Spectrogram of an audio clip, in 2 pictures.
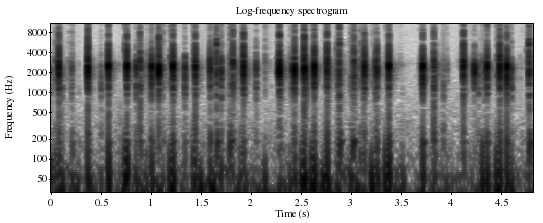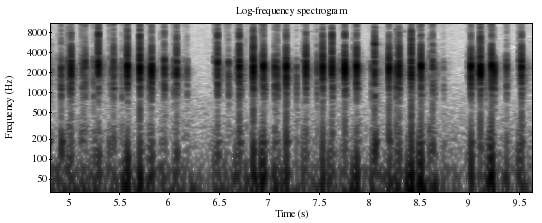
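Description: A compact 65% mechanical keyboard with beige and grey plastic keycaps is typed on continuously by fingertips. Rapid, sharp clicky keystrokes come in dense bursts with brief pauses, with a bright, crisp tone centered around 2.3 kHz and very short decay on each press.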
